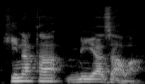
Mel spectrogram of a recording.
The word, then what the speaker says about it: Hinata Miyazawa: So, first name Hinata, second name Miyazawa. Hinata Miyazawa. So in Japan, they speak in syllables. So Miyazawa. Right.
